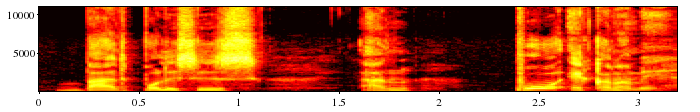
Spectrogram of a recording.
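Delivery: normal talking voice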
